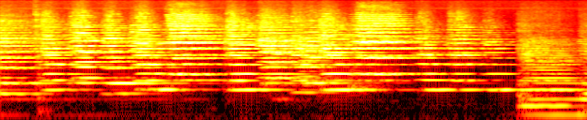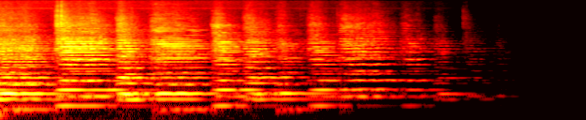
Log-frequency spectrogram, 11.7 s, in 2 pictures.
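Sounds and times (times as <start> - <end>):
quartet playing a hornpipe: 0.0 - 9.3.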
